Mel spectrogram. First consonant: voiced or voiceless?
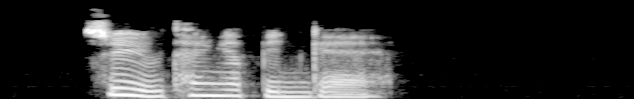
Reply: voiceless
